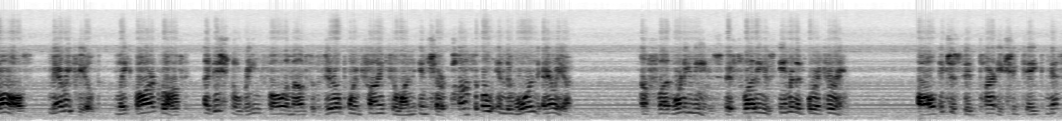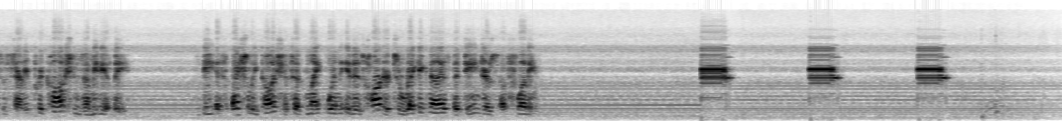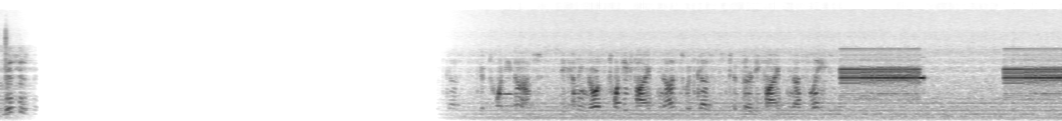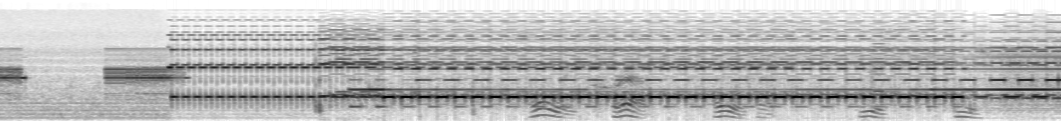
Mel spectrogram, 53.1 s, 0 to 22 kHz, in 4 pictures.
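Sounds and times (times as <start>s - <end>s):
steady warning alarm tone: 0.0s - 25.4s, 37.1s - 38.2s, 39.1s - 40.2s, 41.2s - 53.0s
low steady radio hiss: 0.0s - 27.0s, 32.1s - 41.1s, 43.8s - 52.1s
electronic alarm beeps: 22.1s - 22.5s, 23.4s - 23.9s, 24.8s - 25.2s, 37.1s - 38.2s, 39.2s - 40.2s, 41.2s - 53.0s
digital data tone bursts: 24.8s - 25.2s, 43.2s - 53.0s.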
